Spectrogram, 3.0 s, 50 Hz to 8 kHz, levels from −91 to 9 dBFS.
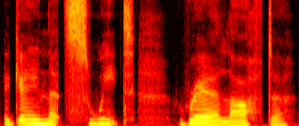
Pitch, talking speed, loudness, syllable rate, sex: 225 Hz, 100 wpm, -17 LUFS, 2.9 syllables/s, female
